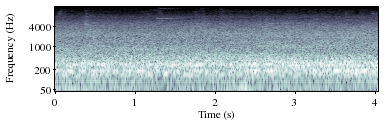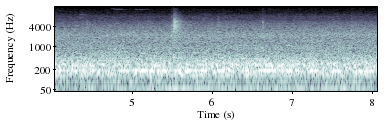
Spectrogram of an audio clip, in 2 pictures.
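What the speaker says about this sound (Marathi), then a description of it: "6 मिनिटाच्या डिलेनी ट्रेन पोचलेली आहे." Saurashtra Janta Express, the 19217 Bandra Terminus to Veraval service, pulls into Palghar station running a few minutes late, giving a steady, loud rumble of rolling rail cars that holds without a break throughout.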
